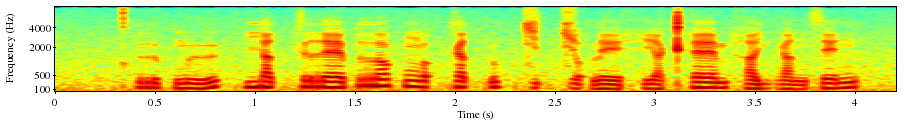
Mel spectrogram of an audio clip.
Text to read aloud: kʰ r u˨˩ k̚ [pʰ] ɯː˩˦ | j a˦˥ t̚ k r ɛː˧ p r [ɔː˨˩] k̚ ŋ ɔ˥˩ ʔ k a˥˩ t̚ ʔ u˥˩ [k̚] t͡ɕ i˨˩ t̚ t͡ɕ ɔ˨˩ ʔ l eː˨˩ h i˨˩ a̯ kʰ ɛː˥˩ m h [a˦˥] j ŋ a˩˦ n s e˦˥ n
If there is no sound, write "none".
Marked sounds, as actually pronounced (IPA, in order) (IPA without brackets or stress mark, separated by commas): m, ɔː˥˩, k̚, a˧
